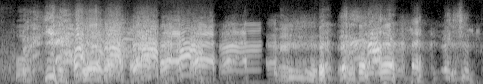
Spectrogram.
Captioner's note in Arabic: يضحك رجال الشرطة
